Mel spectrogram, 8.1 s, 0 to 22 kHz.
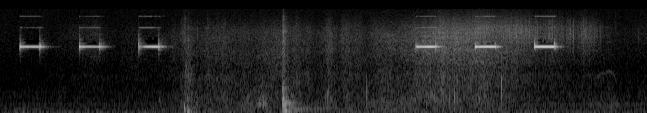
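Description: A 12 V power inverter's alarm beeping in two sets of three short, high beeps, with a couple of soft knocks between the sets. It is the low-battery fault warning: the battery has been drained down to the inverter's 10.5 V cutoff, and the inverter has shut off its output.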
